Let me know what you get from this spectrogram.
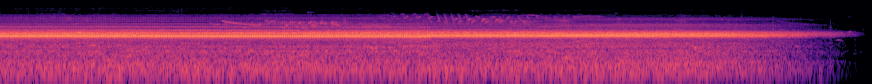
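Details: American toads gathered in a stream in spring, calling for mates: a dense, steady musical trill that fades out at the end, with soft bird notes in the background.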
